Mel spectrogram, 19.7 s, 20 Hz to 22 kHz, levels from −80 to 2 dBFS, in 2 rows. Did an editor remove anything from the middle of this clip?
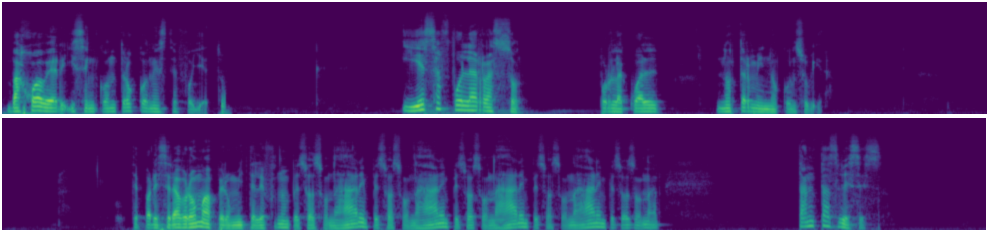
no; 0 cuts

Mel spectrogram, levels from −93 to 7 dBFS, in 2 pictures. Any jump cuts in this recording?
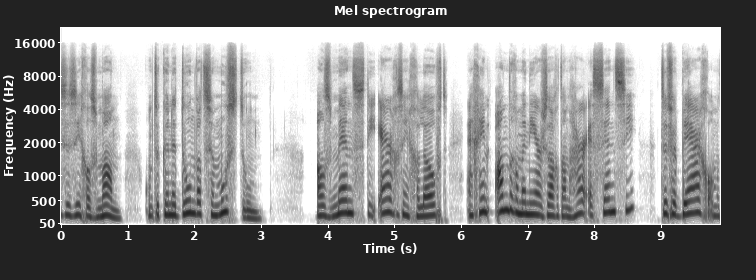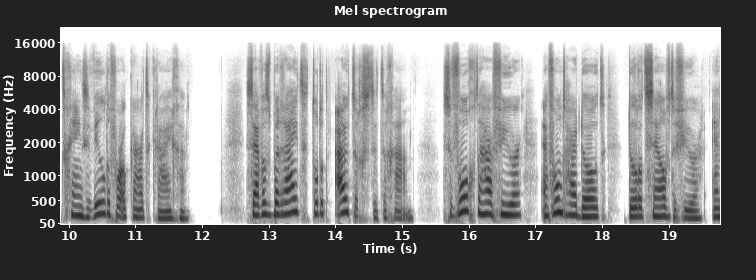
yes; 1 cut; at 8.8 s

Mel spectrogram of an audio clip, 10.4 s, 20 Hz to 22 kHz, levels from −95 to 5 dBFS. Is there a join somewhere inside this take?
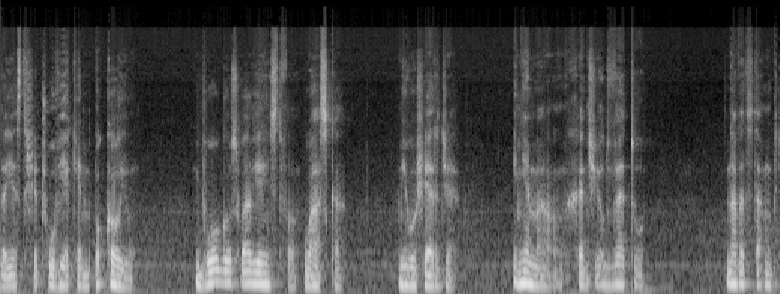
yes; 1 cut; at 4.0 s

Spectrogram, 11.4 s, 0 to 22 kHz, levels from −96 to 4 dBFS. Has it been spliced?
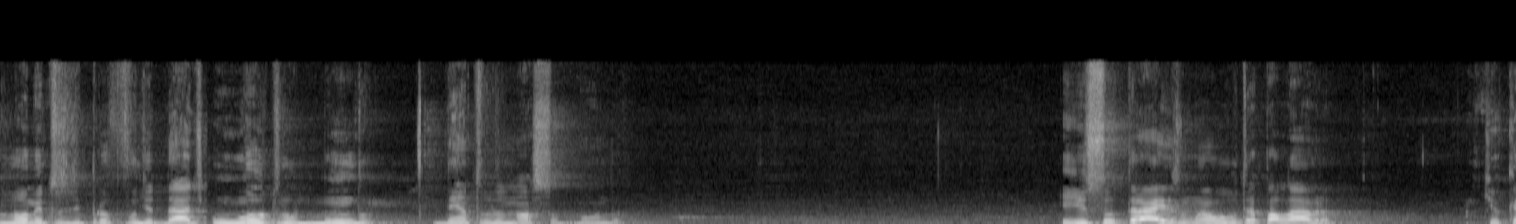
yes; 1 cut; at 1.5 s

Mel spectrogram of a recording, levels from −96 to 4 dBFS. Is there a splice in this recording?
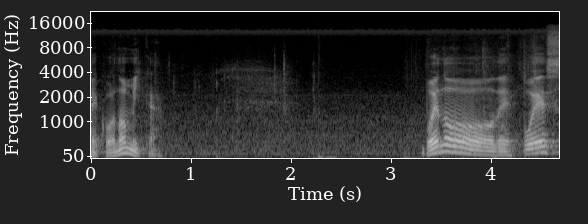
yes; 1 cut; at 3.1 s

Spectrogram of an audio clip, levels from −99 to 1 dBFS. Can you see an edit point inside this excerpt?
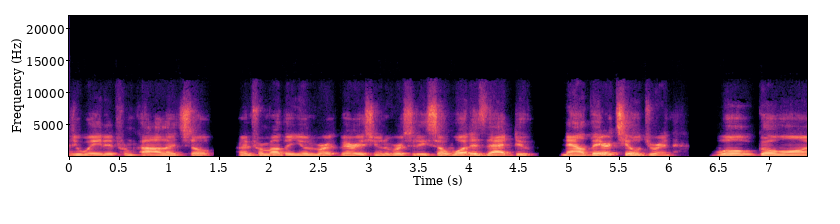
no; 0 cuts

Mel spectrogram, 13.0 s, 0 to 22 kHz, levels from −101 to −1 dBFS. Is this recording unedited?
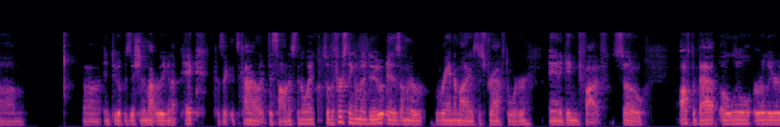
no; 2 cuts; at 5.2 s, 12.0 s

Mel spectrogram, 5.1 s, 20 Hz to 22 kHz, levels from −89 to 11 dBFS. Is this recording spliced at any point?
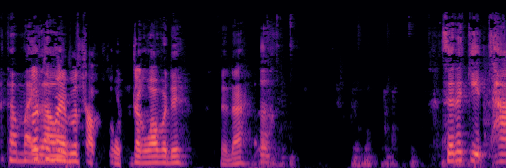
yes; 1 cut; at 2.6 s

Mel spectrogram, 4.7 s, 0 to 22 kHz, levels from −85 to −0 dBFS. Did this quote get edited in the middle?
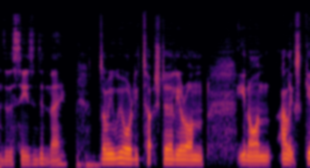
yes; 2 cuts; at 1.5 s, 3.5 s

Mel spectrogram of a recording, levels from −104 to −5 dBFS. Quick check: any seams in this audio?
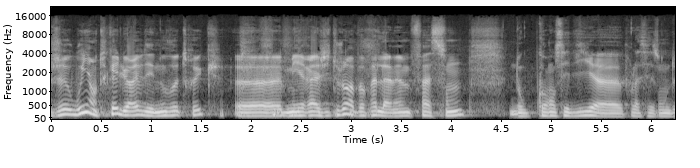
yes; 1 cut; at 4.6 s

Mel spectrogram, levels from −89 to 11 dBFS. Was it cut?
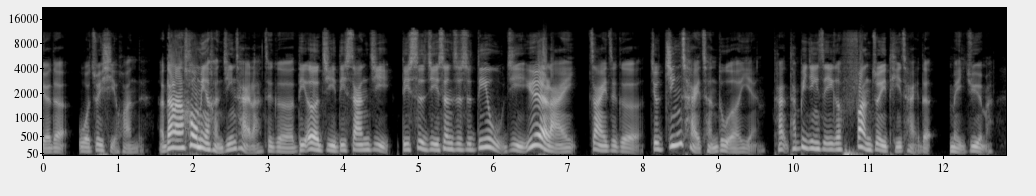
no; 0 cuts

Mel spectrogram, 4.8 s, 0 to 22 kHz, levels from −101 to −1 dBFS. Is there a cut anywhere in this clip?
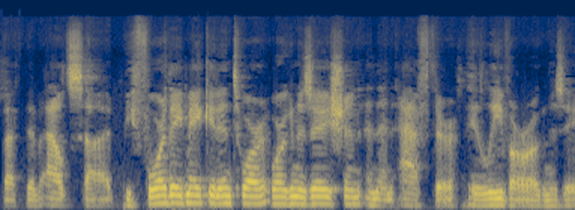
yes; 1 cut; at 1.0 s

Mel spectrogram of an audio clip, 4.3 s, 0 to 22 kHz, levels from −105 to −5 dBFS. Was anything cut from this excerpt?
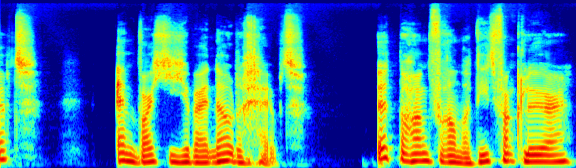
yes; 1 cut; at 2.7 s

